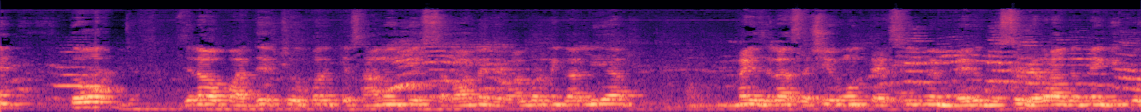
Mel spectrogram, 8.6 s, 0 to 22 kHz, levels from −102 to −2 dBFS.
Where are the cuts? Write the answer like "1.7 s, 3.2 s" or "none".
1.0 s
